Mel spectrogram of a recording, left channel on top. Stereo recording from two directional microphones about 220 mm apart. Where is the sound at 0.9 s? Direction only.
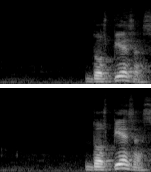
30° right (ahead or behind).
